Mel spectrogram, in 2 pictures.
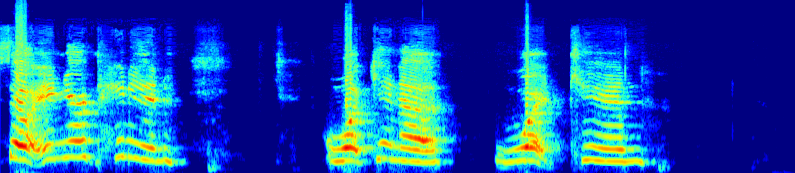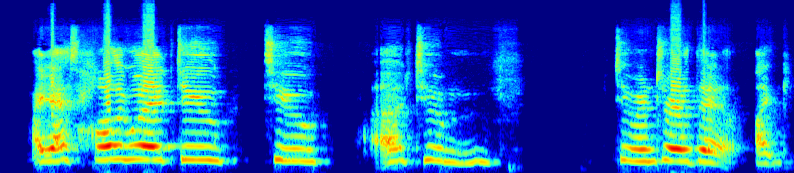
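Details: Adult woman with cerebral palsy who reports struggling when she talks, in real conversation; dysarthria (cerebral palsy).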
